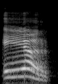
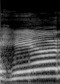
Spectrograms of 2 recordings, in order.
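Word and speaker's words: heir: इस शब्द के अंदर, इट इज एयर। ये हेयर नहीं है, ये एयर है। ए से शुरू होता है इसका प्रोनाउंसिएशन, तो आंसर होता है एन।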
